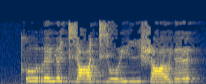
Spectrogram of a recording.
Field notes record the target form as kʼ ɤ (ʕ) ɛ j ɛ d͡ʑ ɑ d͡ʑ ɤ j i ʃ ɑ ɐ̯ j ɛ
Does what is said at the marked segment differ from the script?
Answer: yes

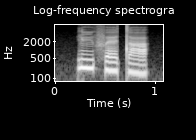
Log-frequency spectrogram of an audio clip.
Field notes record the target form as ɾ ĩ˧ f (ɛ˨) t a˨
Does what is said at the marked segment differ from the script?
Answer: no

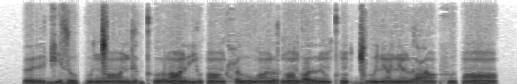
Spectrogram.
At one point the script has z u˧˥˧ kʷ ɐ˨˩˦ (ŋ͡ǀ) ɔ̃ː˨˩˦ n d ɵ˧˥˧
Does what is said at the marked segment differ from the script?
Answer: no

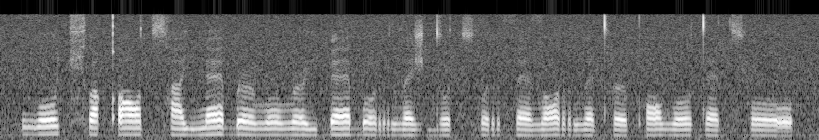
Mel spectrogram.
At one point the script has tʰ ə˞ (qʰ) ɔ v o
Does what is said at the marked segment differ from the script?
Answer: yes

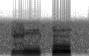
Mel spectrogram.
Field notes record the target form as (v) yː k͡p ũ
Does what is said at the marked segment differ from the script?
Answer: no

